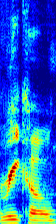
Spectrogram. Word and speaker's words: Ricco: The Italian gangster Rico.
